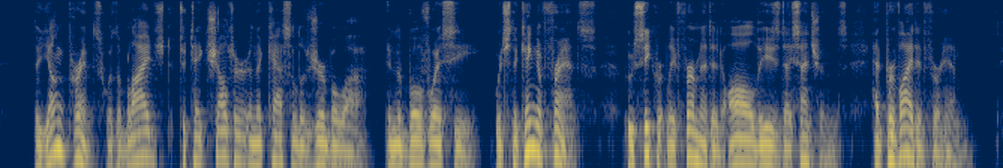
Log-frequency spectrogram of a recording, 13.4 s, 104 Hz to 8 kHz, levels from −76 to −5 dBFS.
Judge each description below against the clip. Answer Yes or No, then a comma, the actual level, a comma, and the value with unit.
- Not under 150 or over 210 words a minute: No, average, 140 wpm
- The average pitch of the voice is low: Yes, low, 100 Hz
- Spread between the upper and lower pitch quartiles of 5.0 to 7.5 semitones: Yes, wide, 5.5 semitones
